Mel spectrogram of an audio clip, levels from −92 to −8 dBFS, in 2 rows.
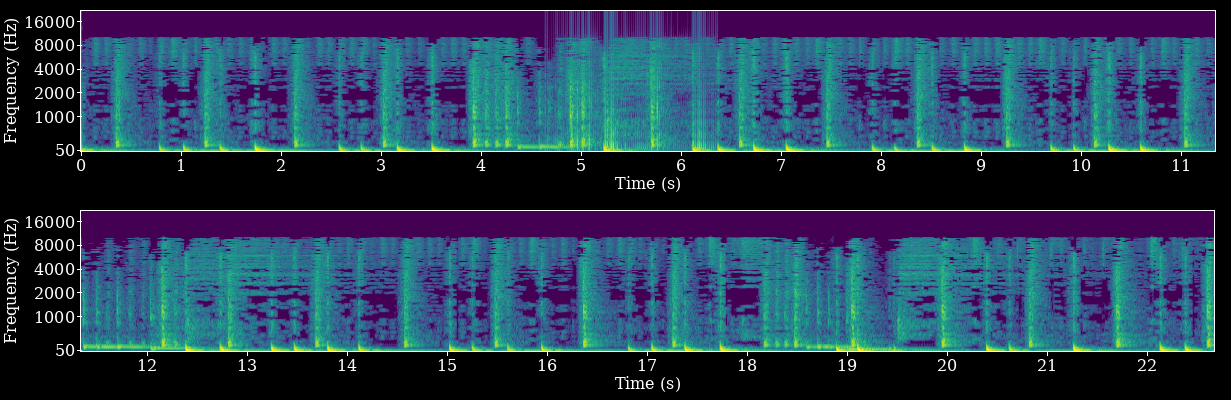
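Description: Throughout the music, the sound was likely passed through two lossy encoders in turn, consistent with transcoding between lossy codecs, perhaps a low-rate WMA then AAC-LC, with layered smearing and swirl. From 4.62 to 6.37 s, buffer tearing: the writer and hardware slipped, so each 20 ms period carries a small slice of audio from a lap earlier, heard as a 50 Hz rattle.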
